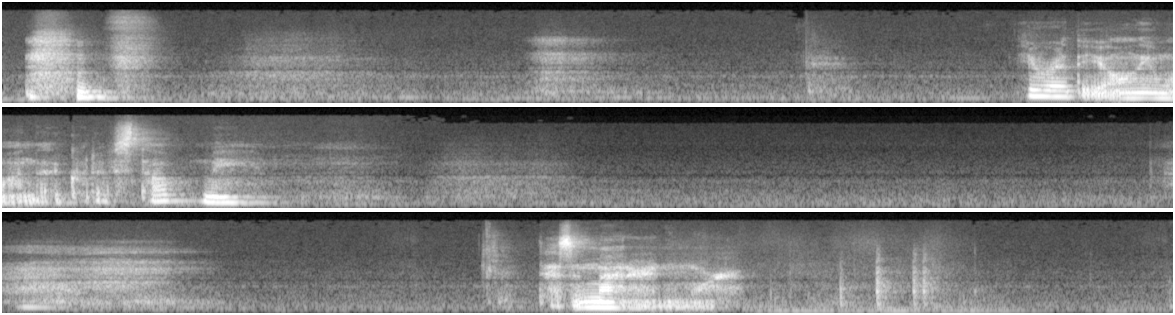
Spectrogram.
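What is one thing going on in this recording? A young woman speaks softly and playfully nearby.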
